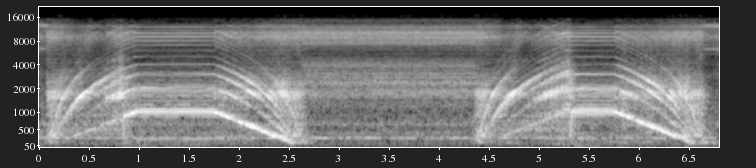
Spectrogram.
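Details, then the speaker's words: Upgraded Y-axis stepper motor on a homemade JGRO CNC router, Mach3 tuning at velocity around 65: tone sweeps up, then breaks into rough buzzing chatter; the motor stalls and slips steps from excessive velocity. "so the motor is actually slipping and that means that I'm going too much"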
